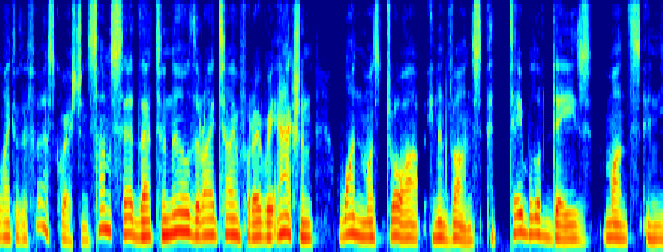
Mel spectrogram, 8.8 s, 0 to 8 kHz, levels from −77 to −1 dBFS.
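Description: From 0.47 to 2.07 s, automatic gain rising: the gain control judged the speech too quiet and raised its gain by about 6 dB, so voice and background swell together, over a path with nothing above 8 kHz, consistent with a G.722 call codec.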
